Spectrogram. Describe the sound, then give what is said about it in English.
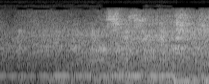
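A small motorized injury cart hums steadily as it drives an injured player off a football field, its low, even engine drone running continuously beneath a wash of crowd noise. “And he punches the back of the paddy wagon as he heads off.”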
